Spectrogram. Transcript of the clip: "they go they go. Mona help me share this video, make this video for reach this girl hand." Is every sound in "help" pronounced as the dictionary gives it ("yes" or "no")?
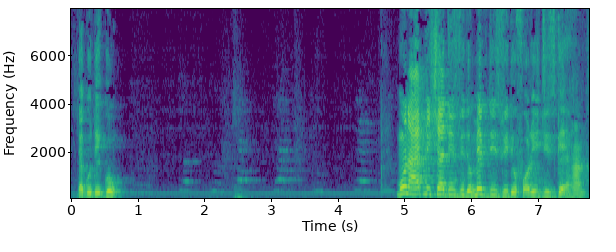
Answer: no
